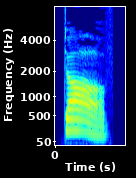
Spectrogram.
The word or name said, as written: dov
